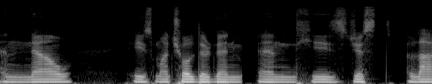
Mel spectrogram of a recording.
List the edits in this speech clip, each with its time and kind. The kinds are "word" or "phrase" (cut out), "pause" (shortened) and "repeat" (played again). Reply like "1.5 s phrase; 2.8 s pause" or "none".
2.4 s word; 2.9 s phrase

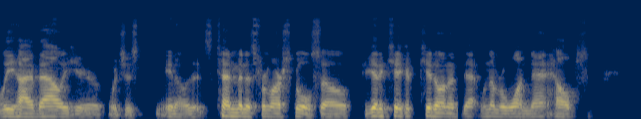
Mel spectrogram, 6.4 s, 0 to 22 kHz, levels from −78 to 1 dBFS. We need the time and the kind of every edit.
1.5 s pause; 3.6 s pause; 4.6 s phrase

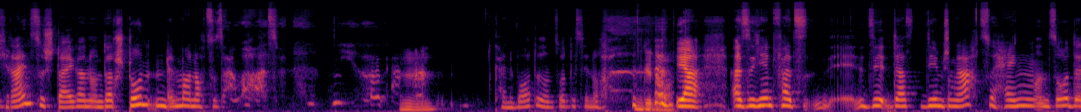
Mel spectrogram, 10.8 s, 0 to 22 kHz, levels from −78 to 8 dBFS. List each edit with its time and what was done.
1.1 s word; 1.7 s word; 4.0 s word; 5.2 s word; 6.7 s word; 9.5 s word

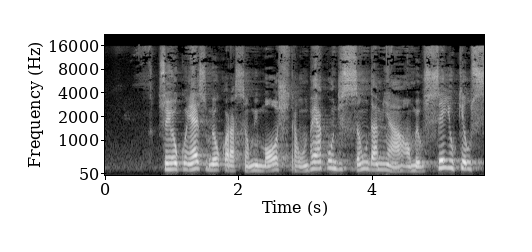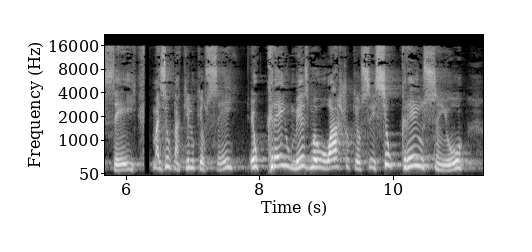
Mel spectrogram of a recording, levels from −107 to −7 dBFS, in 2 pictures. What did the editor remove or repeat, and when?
3.1 s phrase; 6.7 s word; 7.8 s pause

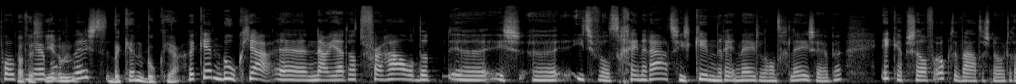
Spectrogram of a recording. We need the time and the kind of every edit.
none

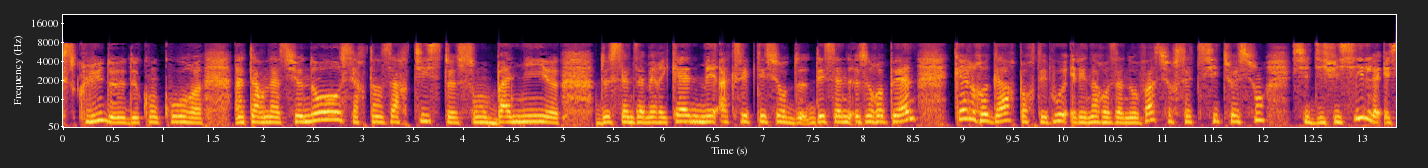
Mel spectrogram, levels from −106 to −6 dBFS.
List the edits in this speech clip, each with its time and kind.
none

